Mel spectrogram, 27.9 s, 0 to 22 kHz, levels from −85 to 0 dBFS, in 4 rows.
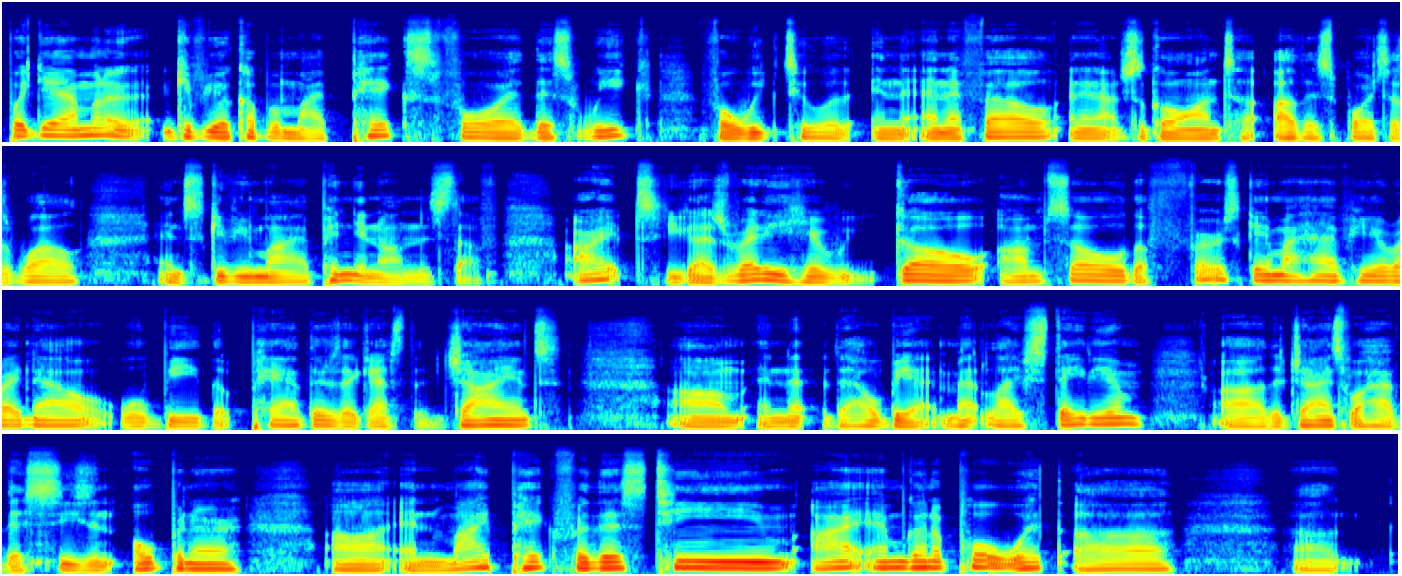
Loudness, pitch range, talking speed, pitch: -25 LUFS, 95-125 Hz, 215 wpm, 105 Hz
